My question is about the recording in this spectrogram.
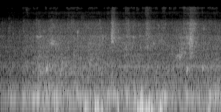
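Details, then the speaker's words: LG inverter washing machine whose water would not enter the tub, after reassembly, water level set lowest: soft rushing and splashing of water into the tub with light bumps; filling normally now. "Airnya sudah masuk Pak masuk masuk itu sudah ya"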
